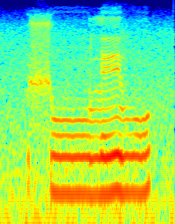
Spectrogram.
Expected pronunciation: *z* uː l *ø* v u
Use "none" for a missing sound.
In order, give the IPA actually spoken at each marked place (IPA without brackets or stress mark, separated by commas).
ʃ, e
